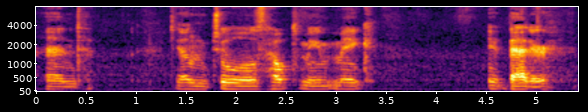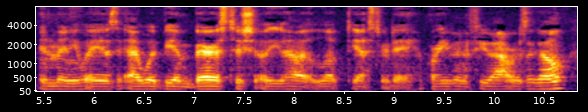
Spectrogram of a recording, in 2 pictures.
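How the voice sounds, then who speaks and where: A middle-aged man chatting casually in a bedroom, telling rambling stories in a relaxed way. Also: on the low side, slight background noise. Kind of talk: casual chat.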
